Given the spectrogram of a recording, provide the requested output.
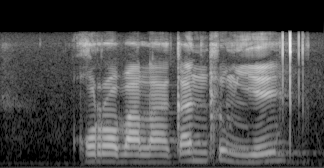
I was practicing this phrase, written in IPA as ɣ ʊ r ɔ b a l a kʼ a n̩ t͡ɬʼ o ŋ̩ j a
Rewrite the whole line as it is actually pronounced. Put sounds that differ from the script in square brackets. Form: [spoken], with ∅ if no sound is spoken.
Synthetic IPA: ɣ ʊ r ɔ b a l a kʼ a n̩ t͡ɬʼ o ŋ̩ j [e]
